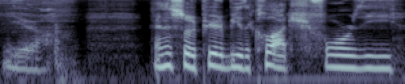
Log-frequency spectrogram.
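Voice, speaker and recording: Gravelly and warm, this mid-range voice has a flat delivery and a slightly slow pace. A repair channel host, stuffed up from a lingering cold, uses it for a casual hands-on walkthrough of a mower engine repair in a workshop, rambling and self-correcting with many fillers.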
